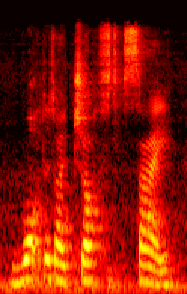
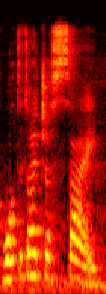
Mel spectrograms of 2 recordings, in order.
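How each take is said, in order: First: "What did I just say" slowly, each word weighted; emphatic repeat. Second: Said in the usual way. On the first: Real, not acted. Reader reminding viewers of the warning, slow and pointed "What did I just say".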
